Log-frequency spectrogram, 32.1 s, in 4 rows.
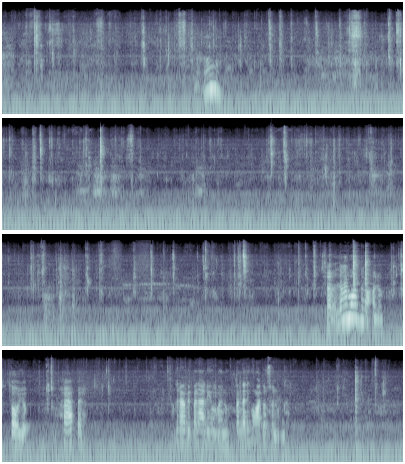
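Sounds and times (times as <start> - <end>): chewing and biting chicken: 0.0 - 27.7, 29.8 - 32.0
steady low hum: 0.0 - 32.0
small crunches: 0.4 - 12.6.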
